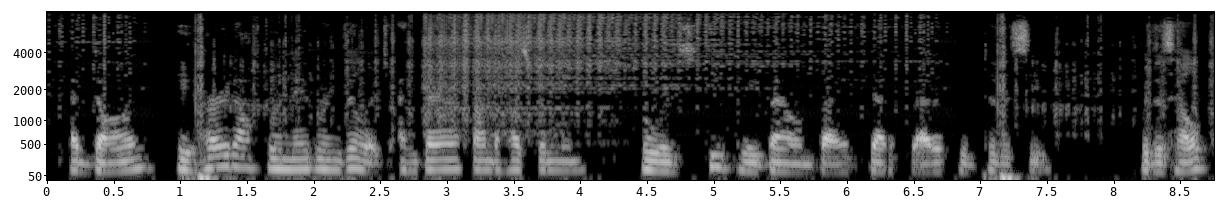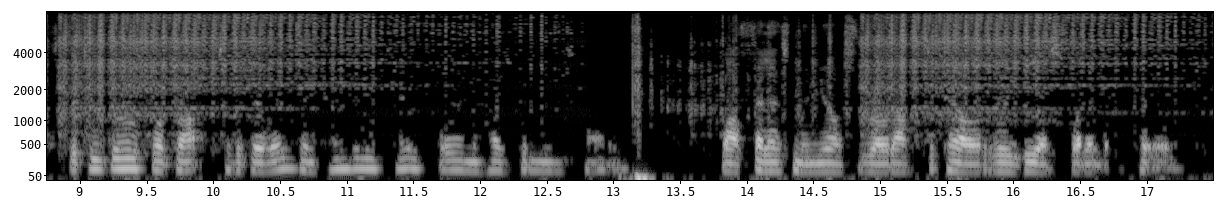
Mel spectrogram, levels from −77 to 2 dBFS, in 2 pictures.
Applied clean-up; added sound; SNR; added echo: classical method spectral subtraction.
